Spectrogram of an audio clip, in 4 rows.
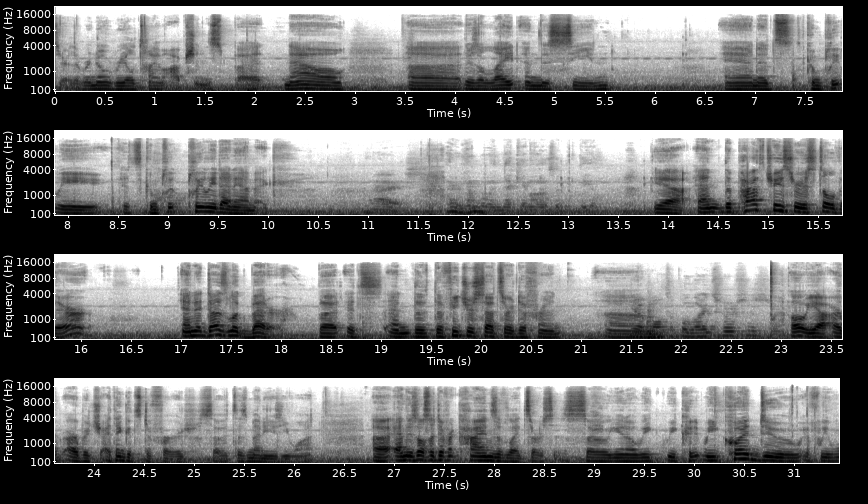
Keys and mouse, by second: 3.5 click, 7.3 click, 9.0 g, 14.8-30.9 drag.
